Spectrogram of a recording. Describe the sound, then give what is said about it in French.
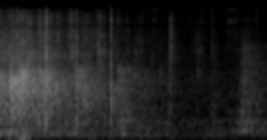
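An audience claps together, strongest at the start and then gradually thinning out and fading over a few seconds, with a few sharper claps standing out near the end. “On applaudit, oui.”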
